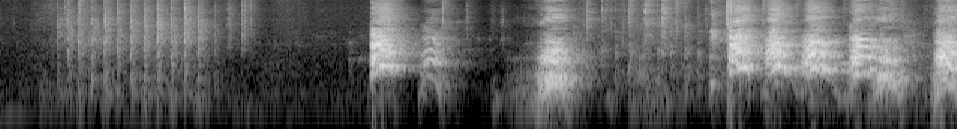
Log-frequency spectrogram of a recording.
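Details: Two dogs, Psyche and Harvey, in rough play: a soft rapid rattling growl, a pause, then loud harsh bark bursts that build into a fast string of throaty yaps.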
